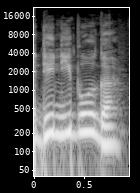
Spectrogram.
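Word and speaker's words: Denis Bouanga: nosso querido Thiago Manolo, porque o Deni Boangá é francês, né? E naturalizado, gabonês, então ele nasceu na França, então é Deni Boanga, tá?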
